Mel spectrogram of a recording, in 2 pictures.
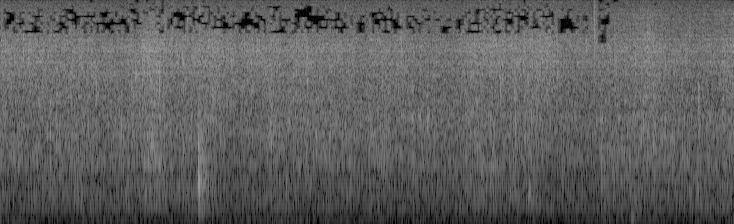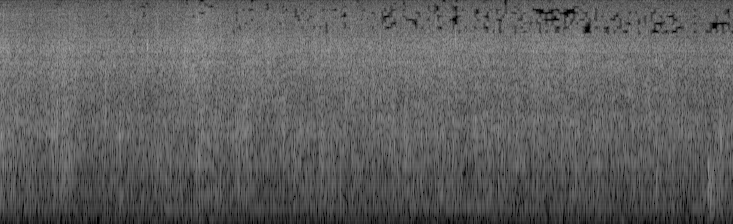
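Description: Chicken strips frying in butter in a non-stick wok: a steady sizzle, with a silicone spatula stirring them around the pan. One sharp click about a second and a half in.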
